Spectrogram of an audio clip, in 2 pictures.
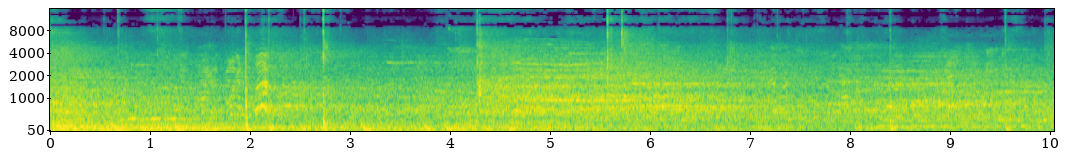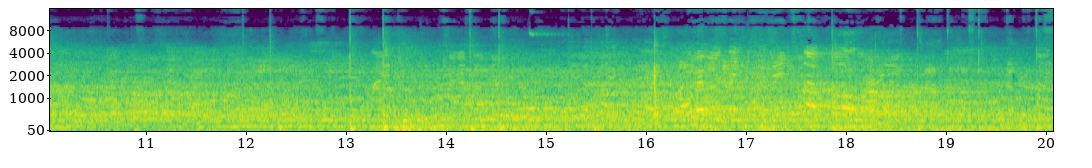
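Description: Young women talk and chatter in a large echoing hall.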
